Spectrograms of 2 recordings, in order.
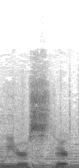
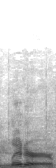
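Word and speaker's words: Liter: I've done any of Leader's story stuff. Or sorry, not Leader, Litter, because it's spelled like Leader, but they all say Litter for some reason.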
